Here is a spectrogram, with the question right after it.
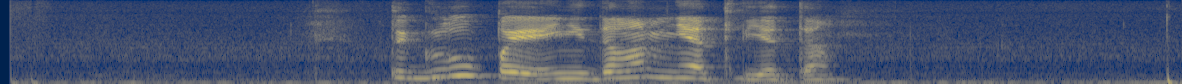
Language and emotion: Russian, sad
